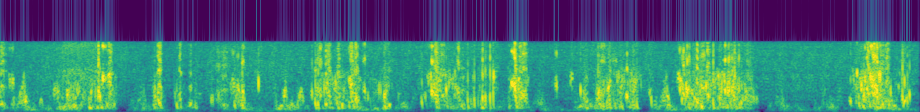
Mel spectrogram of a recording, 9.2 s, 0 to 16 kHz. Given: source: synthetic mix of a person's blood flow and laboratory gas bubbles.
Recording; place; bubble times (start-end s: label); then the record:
Doppler ultrasound of blood flow; precordium
0.00-0.16 s: bubbles
0.38-1.21 s: bubbles
1.53-1.69 s: bubbles
1.73-2.01 s: bubbles
2.10-2.48 s: bubbles
2.57-2.65 s: bubbles
3.10-3.97 s: bubbles
4.21-5.03 s: bubbles
5.08-5.34 s: bubbles
5.55-5.62 s: bubbles
5.71-5.76 s: bubbles
5.78-6.43 s: bubbles
6.49-6.57 s: bubbles
6.78-7.61 s: bubbles
8.47-9.15 s: bubbles
From the record:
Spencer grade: 4 (maximum detectable bubble signal sounding continuously throughout systole and diastole of every cardiac period, and overriding the amplitude of the normal cardiac signals); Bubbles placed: only in the low amplitude regions of the cardiac cycle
